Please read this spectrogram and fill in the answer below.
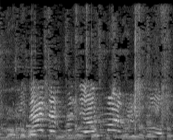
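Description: Many overlapping voices, children's among them, calling out and chattering excitedly all at once.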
